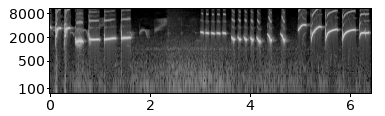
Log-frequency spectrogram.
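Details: Asian pied starling song used as a lure to get caged birds singing: loud clipped whistles, a quiet gap, then rapid bursts of short notes followed by a string of upswept whistled phrases.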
